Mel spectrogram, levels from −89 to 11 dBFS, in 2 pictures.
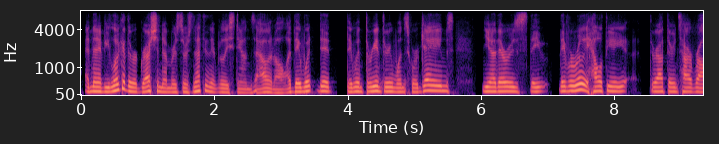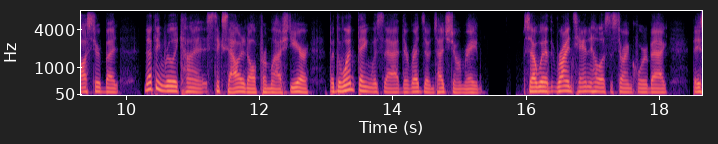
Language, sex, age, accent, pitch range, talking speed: English, male, 20-39, American, 130-150 Hz, 240 wpm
